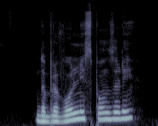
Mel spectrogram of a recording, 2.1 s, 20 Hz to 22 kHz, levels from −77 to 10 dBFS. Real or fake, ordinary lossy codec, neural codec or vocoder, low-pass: real; Opus, 24 kbps; none; 19.8 kHz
